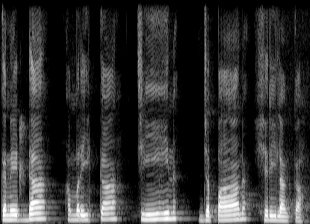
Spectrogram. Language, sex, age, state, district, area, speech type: Punjabi, male, 30-45, Punjab, Patiala, rural, spontaneous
